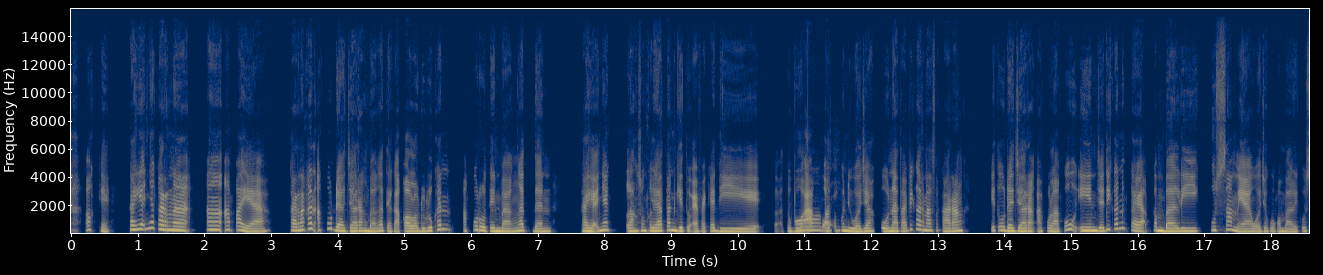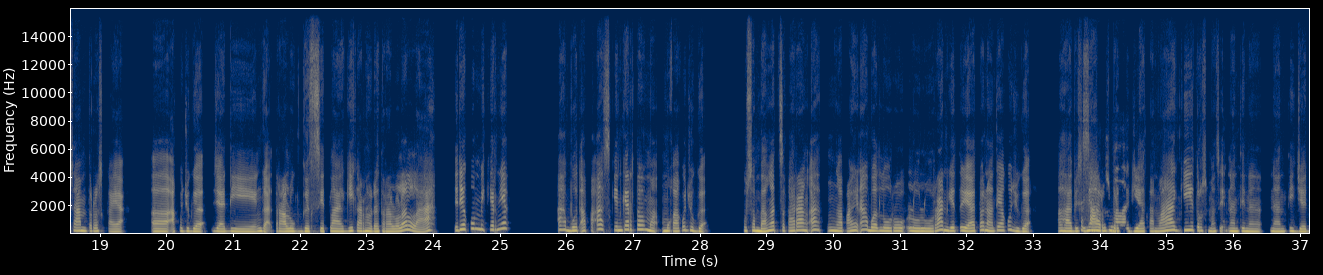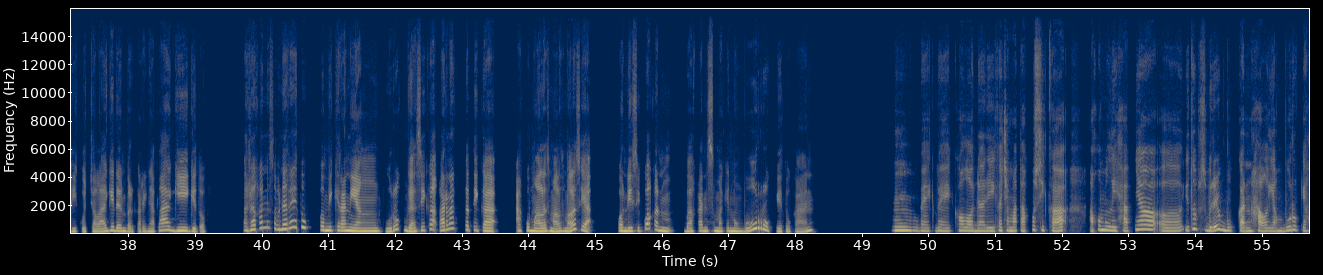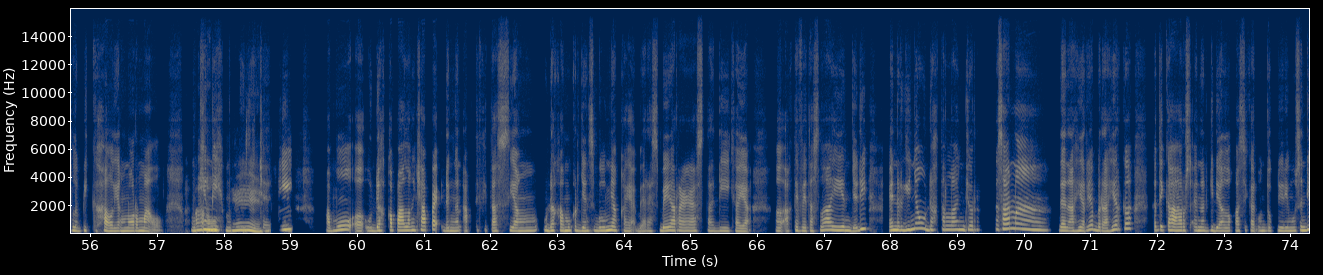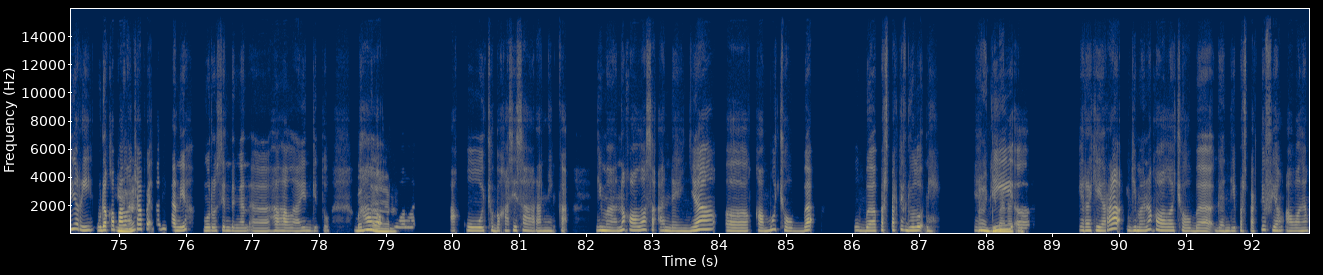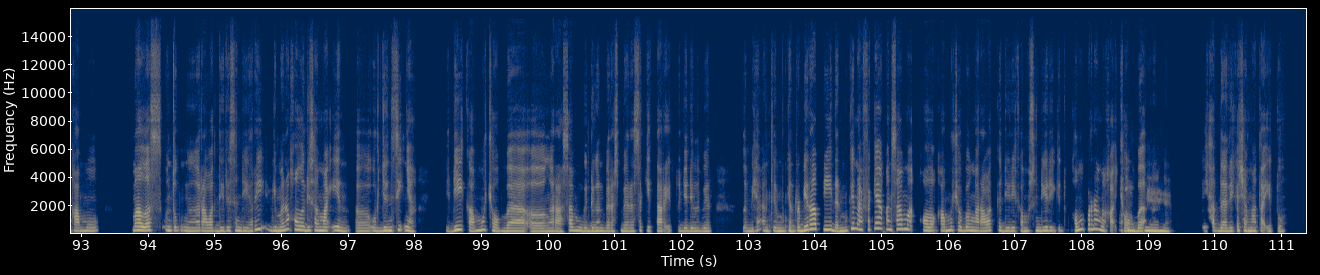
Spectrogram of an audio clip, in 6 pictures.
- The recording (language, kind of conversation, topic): Indonesian, advice, Bagaimana cara mengatasi rasa lelah dan hilang motivasi untuk merawat diri?
- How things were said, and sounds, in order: tapping; in English: "skincare?"; in English: "urgency-nya"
